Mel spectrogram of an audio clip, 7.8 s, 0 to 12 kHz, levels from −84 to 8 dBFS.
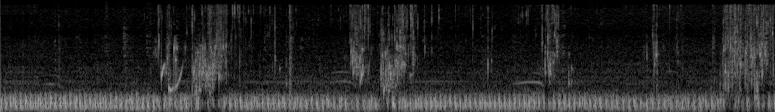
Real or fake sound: real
